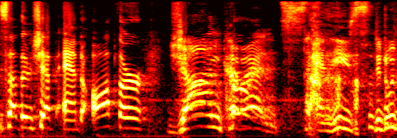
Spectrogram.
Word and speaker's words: Currence: they called in Southern chef and author John Currence. And he's, did we pronounce it right?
